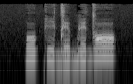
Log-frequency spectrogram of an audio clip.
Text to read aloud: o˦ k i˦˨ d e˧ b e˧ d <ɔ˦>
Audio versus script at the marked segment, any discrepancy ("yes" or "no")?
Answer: no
